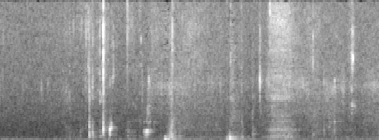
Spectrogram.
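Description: Juice pours into a glass.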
